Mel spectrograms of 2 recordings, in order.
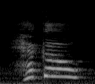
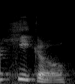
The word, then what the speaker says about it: HECO: um JT Helms from is it hecko or heo uh that's kind of the that's the big question right um when we came up with a name we've been pronouncing it heo and it's hard for me to break that habit but it seems like consensus is it's hecko now that's how it's like 90% of people say hecko so I think we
